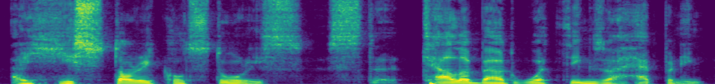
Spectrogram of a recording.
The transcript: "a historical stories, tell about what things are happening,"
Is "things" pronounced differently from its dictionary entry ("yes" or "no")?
no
